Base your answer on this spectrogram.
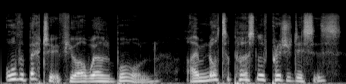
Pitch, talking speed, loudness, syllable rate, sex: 165 Hz, 240 wpm, -16 LUFS, 6.7 syllables/s, male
